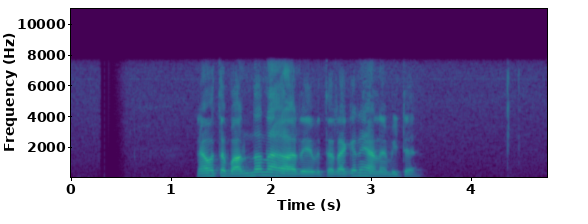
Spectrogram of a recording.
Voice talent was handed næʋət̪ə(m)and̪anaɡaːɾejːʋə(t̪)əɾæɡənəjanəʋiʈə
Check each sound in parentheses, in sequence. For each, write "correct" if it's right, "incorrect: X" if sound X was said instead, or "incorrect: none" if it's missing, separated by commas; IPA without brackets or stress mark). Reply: incorrect: b, correct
